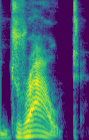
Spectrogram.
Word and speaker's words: drought: the sixth one is drought pronounce this one with me because this is a weird one it's d-r-o-u-g-h-t which is weird because bought is a drought but a nice drought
